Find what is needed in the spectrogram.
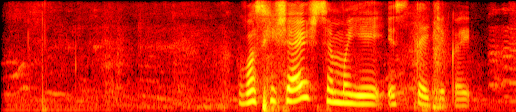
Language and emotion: Russian, positive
